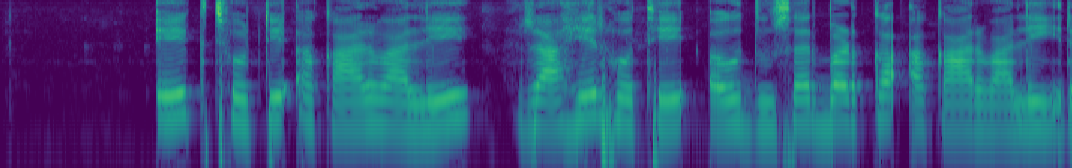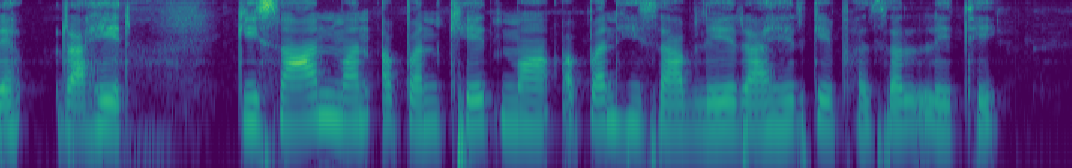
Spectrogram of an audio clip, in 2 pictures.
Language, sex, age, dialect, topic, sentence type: Chhattisgarhi, female, 18-24, Western/Budati/Khatahi, agriculture, statement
